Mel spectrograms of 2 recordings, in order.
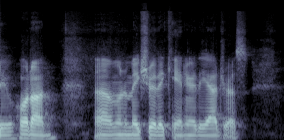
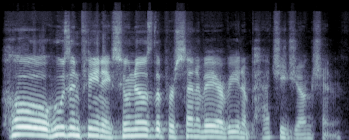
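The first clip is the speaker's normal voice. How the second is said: calling out; 6 semitones higher, 13 dB louder than usual. Real, not acted. Calling out to live viewers.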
